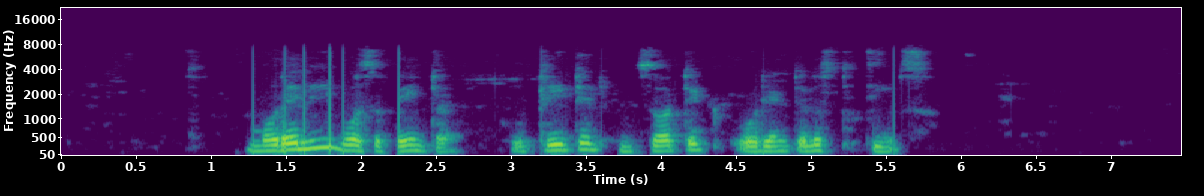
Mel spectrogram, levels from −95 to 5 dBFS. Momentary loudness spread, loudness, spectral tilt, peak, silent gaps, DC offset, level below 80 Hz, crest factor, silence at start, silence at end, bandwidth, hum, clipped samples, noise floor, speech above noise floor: 17 LU; -18 LUFS; -9 dB/octave; 0 dBFS; none; under 0.1%; -54 dBFS; 20 dB; 1.25 s; 1.9 s; 7.2 kHz; none; under 0.1%; -89 dBFS; 71 dB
